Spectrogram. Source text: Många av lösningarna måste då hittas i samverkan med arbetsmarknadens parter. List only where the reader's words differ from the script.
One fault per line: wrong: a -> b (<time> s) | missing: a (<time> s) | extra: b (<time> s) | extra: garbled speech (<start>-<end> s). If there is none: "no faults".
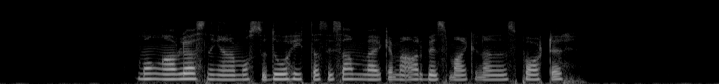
no faults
